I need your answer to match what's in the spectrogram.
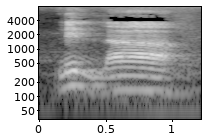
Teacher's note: লামের উপরে খারা জবর আসার কারণে এক আলিফ টান হবে মাদ্দে তবাই।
